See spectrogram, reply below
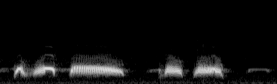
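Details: Decoy spotted dove coo in the 'thúc gù' luring style: a wavering short note, a long level hoarse coo, then a brief pair of rough notes, low-pitched and clean.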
